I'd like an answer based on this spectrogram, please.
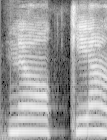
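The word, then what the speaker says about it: Nike: നൈക്കി എന്നാണ് അതിന്റെ pronunciation. NIK.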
